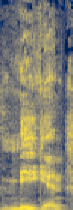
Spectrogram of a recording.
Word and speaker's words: Megan: results from last night Megan Anderson or I guess it pronounced at Meegan Meegan Anderson and Felicia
